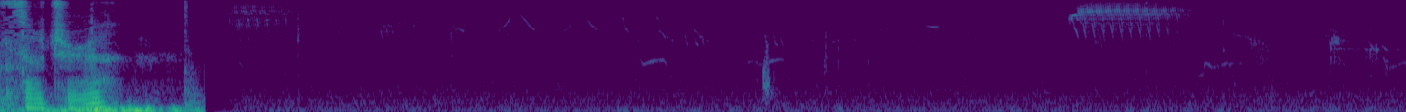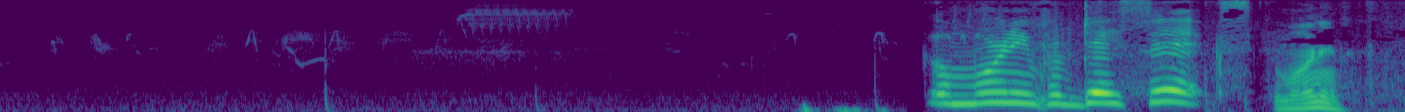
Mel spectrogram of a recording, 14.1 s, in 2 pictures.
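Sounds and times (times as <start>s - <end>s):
faint birds chirping: 0.7s - 12.0s
bird trills: 4.6s - 11.5s.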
